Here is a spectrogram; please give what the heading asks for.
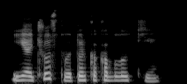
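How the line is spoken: Curt grumble. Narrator (Russian): буркнула Рая

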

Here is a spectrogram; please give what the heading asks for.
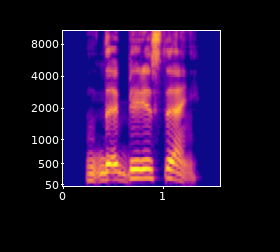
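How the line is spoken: Dismissive snort. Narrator (Russian): фыркнул Стив

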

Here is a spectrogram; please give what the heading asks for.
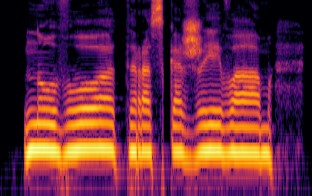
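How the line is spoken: Displeased grumble. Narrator (Russian): недовольно пробурчал Одинцов

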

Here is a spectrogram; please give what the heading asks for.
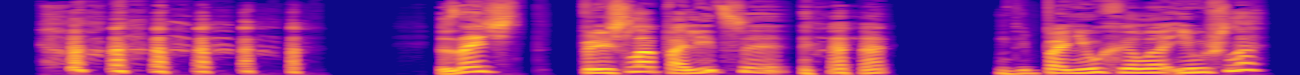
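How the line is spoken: Laughing. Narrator (Russian): засмеялся блондин

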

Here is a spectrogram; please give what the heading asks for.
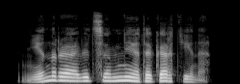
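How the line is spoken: Gloomy remark. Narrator (Russian): мрачно заметил Александр

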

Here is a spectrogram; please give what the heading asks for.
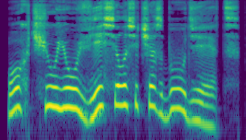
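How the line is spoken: Drawling. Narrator (Russian): протянул Степа Жарков

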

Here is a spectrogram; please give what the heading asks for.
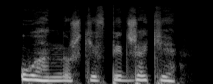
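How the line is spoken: Sobbing. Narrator (Russian): всхлипнула врачиха

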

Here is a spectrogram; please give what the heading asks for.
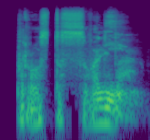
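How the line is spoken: Quiet, through clenched teeth. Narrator (Russian): процедил Саша тихим голосом

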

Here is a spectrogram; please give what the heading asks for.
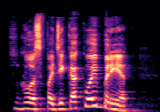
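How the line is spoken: Speaking then bursting laughing. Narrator (Russian): проговорила и расхохоталась

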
